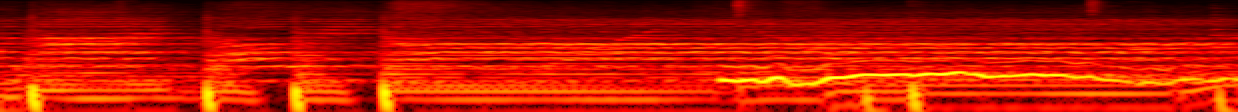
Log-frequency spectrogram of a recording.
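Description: Gospel music with a choir: voices hold a sustained chord, and a lower voice sings a wavering line over it from about the middle. A few sharp beats sound in the first two seconds.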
